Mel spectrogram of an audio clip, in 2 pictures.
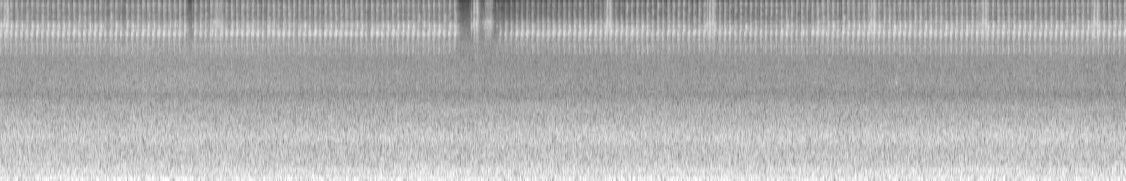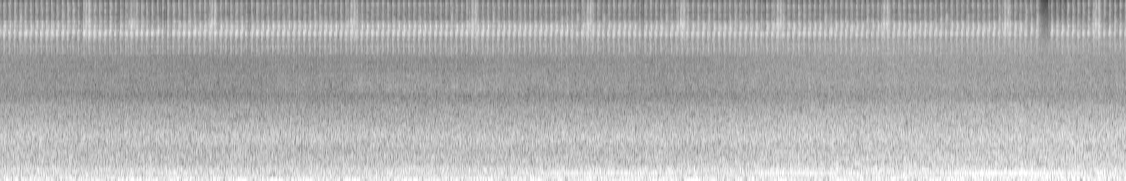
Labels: Is there a motor vehicle in the background?
yes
